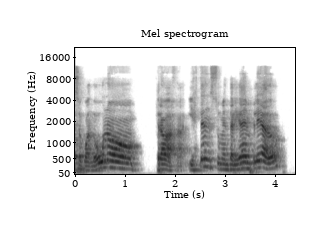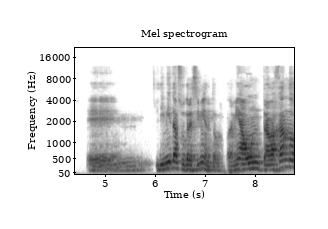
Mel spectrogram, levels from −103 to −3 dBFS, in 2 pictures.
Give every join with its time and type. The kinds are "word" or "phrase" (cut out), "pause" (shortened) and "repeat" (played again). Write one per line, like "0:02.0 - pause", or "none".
0:06.4 - word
